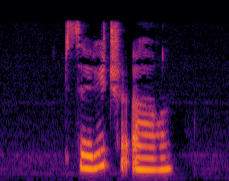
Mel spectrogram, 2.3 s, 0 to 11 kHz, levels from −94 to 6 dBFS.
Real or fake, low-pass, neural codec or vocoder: real; 7.2 kHz; none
